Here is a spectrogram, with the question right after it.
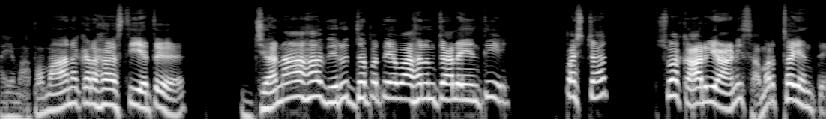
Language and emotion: Sanskrit, disgusted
